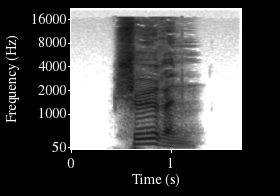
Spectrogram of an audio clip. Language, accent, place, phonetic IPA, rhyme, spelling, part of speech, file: German, Germany, Berlin, [ˈʃøːʁən], -øːʁən, schören, verb, De-schören.ogg
- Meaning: first-person plural subjunctive II of scheren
